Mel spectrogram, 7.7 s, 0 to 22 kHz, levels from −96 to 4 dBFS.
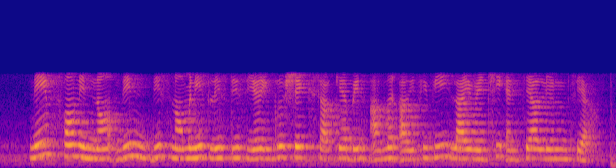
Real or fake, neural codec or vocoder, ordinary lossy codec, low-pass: real; none; none; 3.6 kHz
